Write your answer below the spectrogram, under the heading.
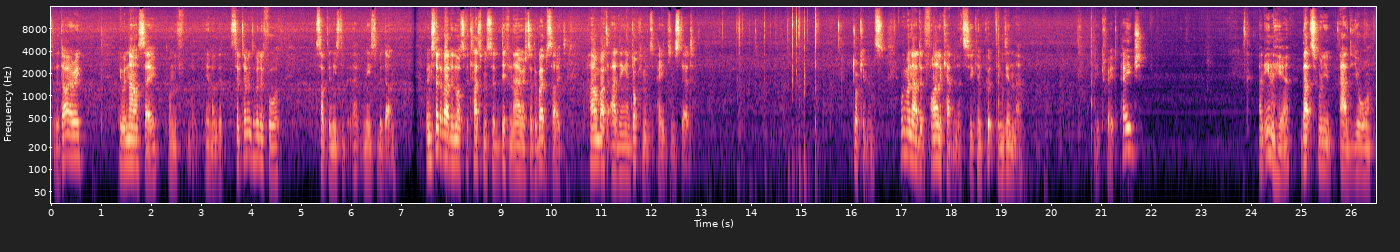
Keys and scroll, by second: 13.7-15.2 typing.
